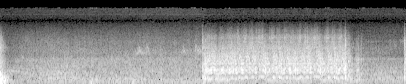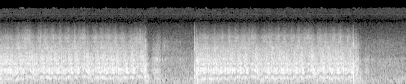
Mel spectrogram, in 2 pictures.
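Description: A car door slams shut, then the old station wagon's starter cranks the engine three times, about three seconds each with short pauses between, and the engine never catches: it fails to start in the cold.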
